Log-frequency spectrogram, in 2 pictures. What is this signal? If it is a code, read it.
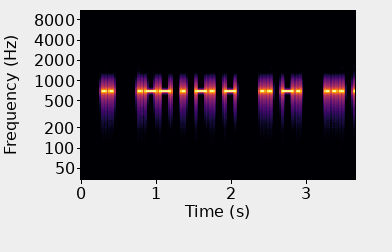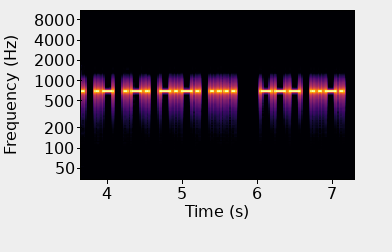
Morse code, heard as a keyed tone, about 25 wpm, 700 Hz. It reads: I WENT IN SEARCH OF
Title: Sentences from Top 1000 Words - Review Part 5 - 25wpm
